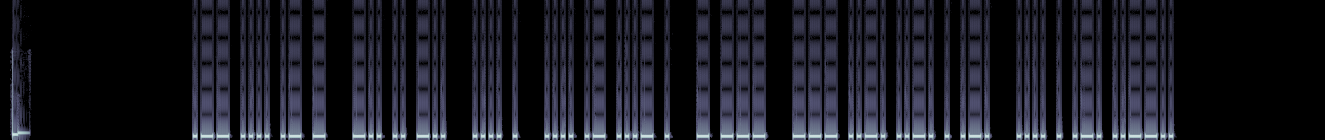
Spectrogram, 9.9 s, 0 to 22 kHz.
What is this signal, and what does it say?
Morse code, heard as a keyed tone, about 40 wpm, 700 Hz. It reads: WHAT DID HE HAVE TO OFFER HER?
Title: Sentences from Top 1000 Words - Review Part 4 - 40wpm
